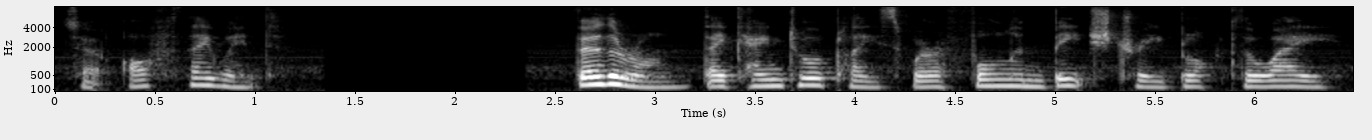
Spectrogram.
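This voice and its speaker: A woman storyteller reads a children's picture book aloud at a very slow pace. Her voice sits a little low, and her delivery is deliberate and expressive.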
